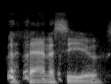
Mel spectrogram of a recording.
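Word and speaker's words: Athanasiou: NSCU? And like, what do we do about your inability to say his name? – Athanasiu, sorry. – Athanasiu. – Athanasiu, yeah.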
